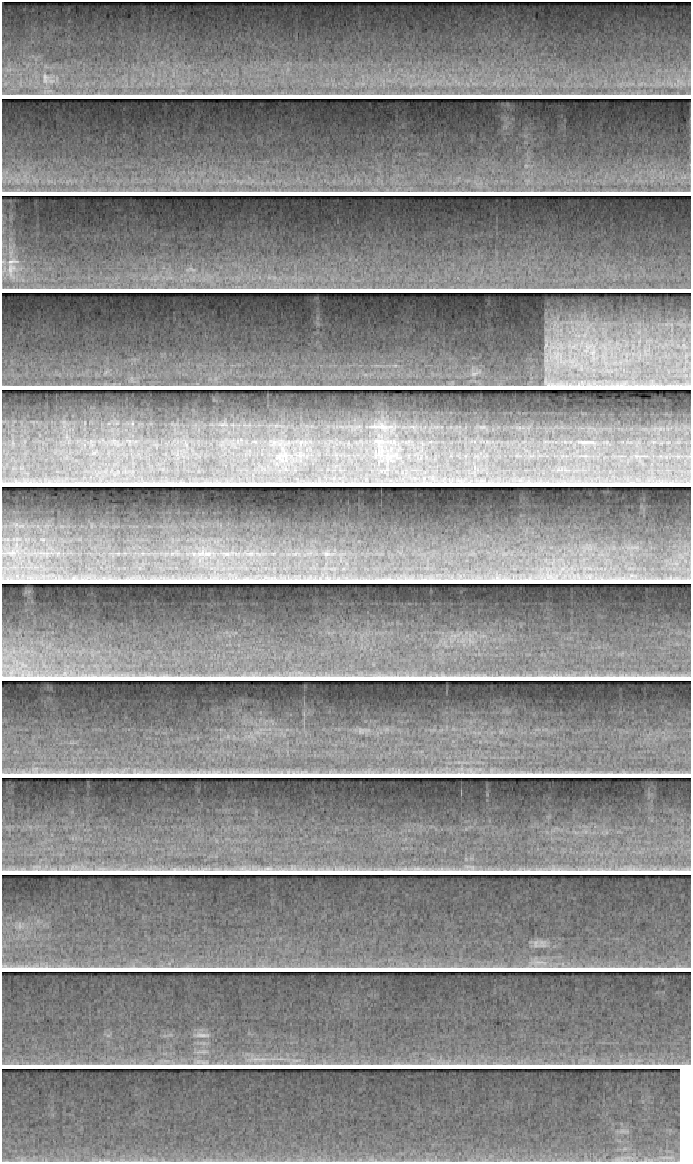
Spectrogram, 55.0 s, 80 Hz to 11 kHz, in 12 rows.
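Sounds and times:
jet engines roaring with whine: 0:00.0 - 0:55.0.

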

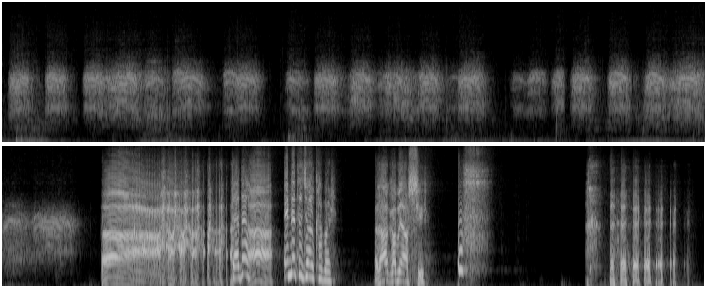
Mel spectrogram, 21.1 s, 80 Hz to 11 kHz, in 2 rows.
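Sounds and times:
crows cawing: 0:00.0 - 0:13.8.

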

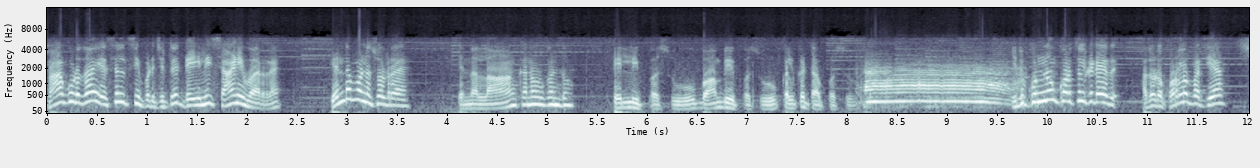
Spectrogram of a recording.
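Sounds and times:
cow mooing: 0:08.1 - 0:09.9.

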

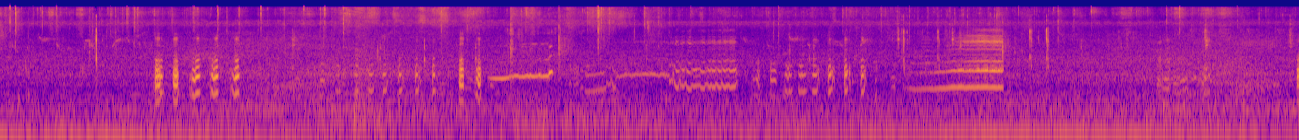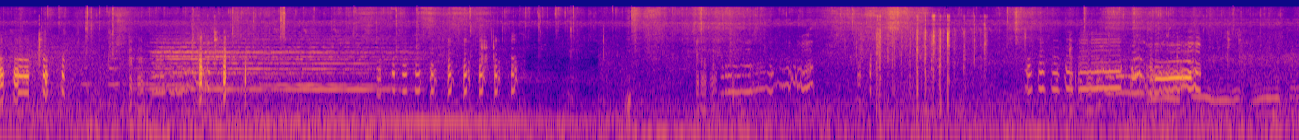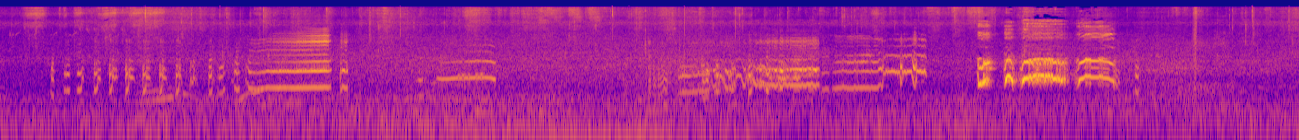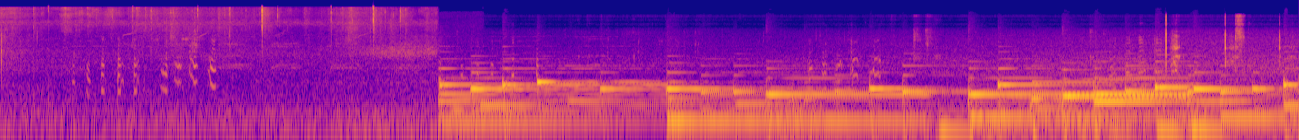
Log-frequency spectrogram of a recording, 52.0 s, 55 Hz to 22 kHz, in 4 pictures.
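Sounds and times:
chickens clucking: 0:00.0 - 0:44.5, 0:46.6 - 0:48.5
rooster crowing: 0:35.8 - 0:37.2.

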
